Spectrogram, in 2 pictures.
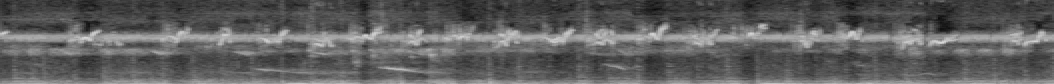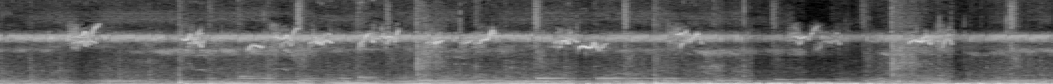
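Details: Bulbul nestlings in the nest, active while their mother feeds them red cherries; quick thin high chirps and twitters repeat rapidly over a steady high-pitched insect-like whine, with a low rumble of background noise underneath.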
